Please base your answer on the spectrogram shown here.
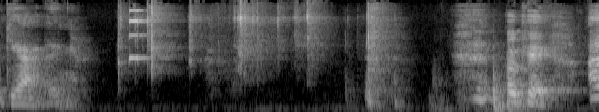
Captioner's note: timer beeps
